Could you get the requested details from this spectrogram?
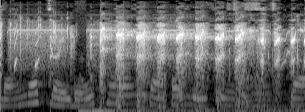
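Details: Edible-nest swiftlet flock-calling sound played outside a swiftlet house to lure birds: rapid, high, sharp twitters about two or three times a second, over low humming tones that open the clip.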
